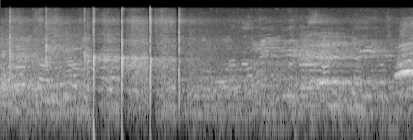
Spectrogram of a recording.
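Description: Voices chattering in a large, echoing sports hall, with four sharp taps in quick succession about a second in.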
